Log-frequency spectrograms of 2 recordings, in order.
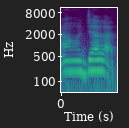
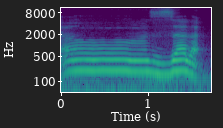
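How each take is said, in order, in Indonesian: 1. Konsonan di tengah itu bunyi 'j'. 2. Konsonan di tengah itu bunyi 'z'. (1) "bukan anjala" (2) "tapi anzala"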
